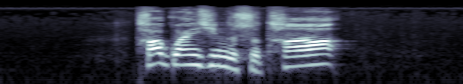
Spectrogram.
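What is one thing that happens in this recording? A middle-aged man speaks clearly and with emphasis into a microphone.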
